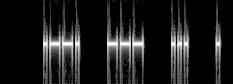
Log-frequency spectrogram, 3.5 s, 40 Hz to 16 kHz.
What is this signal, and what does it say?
Morse code, heard as a keyed tone, about 25 wpm, spaced as for 14 wpm, 690 Hz. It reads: POSE
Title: 3x Character Spacing - Top 500 Words - 25wpm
